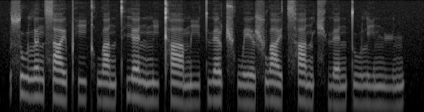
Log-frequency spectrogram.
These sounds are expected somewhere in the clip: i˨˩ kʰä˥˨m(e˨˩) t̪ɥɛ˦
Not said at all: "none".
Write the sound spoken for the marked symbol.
i˨˩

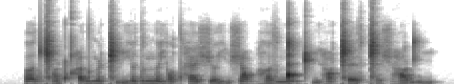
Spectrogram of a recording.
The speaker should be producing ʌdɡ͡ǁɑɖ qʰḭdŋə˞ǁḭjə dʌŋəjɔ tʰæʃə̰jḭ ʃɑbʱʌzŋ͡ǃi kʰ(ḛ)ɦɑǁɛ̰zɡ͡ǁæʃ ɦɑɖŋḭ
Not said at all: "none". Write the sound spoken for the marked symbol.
ḭ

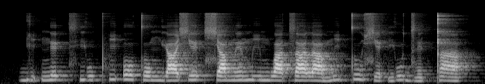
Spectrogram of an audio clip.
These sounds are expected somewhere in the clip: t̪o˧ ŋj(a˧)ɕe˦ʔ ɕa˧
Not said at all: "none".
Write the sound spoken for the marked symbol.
a˧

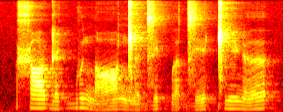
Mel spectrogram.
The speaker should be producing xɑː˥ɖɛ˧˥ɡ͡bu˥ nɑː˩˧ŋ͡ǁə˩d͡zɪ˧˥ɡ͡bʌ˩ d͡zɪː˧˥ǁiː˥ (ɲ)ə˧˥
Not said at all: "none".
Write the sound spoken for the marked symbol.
ɳ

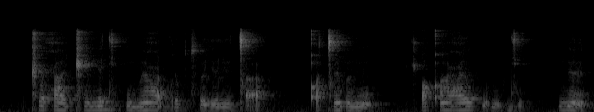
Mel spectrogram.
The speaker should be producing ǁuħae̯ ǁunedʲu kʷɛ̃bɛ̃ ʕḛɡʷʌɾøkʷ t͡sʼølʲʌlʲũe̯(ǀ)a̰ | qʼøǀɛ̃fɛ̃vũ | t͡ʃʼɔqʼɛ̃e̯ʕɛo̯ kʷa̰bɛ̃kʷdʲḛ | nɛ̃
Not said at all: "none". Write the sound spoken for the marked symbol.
ǀ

